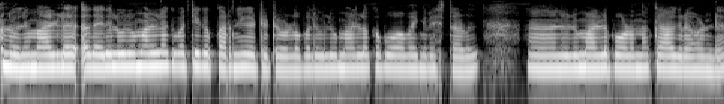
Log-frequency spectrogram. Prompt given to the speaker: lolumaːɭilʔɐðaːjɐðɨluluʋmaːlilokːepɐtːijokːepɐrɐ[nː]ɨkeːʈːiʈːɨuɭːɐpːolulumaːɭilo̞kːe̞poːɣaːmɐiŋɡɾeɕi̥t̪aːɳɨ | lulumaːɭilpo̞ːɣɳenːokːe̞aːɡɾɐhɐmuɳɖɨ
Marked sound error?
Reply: yes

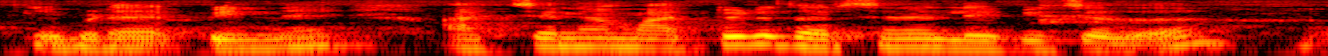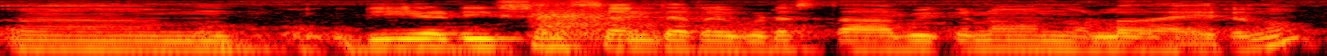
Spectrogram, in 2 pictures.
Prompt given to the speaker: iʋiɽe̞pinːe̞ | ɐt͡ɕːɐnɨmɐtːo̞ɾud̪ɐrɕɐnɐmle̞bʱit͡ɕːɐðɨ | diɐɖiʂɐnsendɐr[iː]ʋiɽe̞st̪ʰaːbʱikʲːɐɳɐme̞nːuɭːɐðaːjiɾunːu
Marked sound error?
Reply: yes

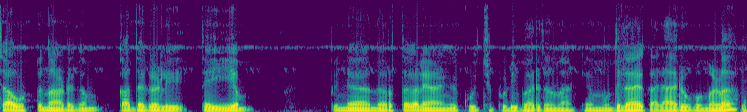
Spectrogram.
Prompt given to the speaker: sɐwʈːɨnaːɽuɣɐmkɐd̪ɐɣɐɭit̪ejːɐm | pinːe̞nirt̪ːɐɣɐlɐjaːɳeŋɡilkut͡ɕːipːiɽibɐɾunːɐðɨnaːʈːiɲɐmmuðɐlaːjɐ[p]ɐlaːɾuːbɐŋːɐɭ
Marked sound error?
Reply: yes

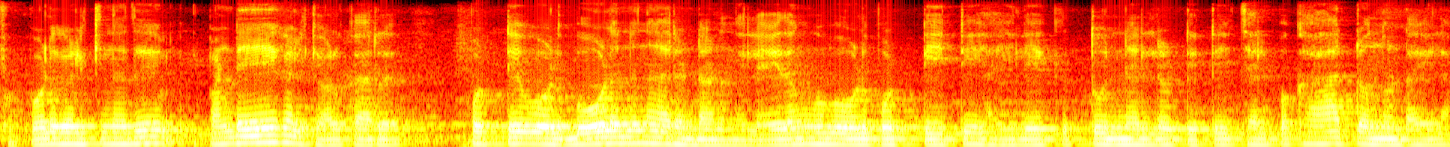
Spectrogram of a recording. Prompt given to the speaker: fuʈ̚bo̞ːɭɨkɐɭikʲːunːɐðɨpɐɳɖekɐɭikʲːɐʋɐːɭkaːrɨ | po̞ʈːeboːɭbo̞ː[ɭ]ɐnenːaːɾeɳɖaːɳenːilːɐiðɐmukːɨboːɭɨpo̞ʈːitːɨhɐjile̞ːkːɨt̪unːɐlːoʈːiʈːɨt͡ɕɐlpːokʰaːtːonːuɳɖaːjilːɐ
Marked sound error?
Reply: no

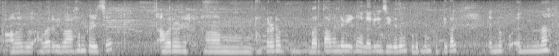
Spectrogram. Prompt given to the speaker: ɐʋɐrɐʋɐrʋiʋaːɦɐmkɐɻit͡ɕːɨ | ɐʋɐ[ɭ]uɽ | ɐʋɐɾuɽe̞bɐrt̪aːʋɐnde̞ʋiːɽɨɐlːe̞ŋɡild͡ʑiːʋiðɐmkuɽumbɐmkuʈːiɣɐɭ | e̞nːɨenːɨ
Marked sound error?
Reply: yes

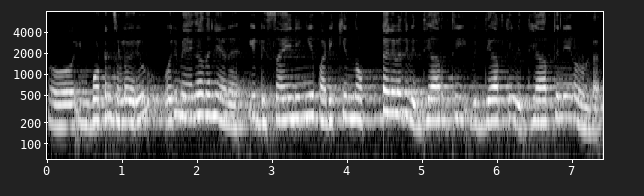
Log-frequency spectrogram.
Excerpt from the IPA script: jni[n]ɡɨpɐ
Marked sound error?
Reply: yes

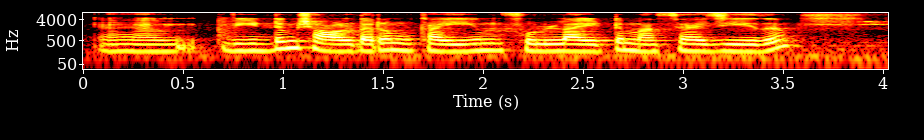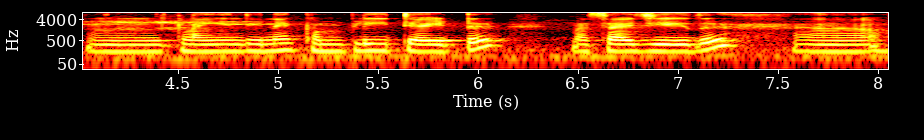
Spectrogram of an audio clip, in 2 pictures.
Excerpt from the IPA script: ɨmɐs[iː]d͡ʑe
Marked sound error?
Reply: yes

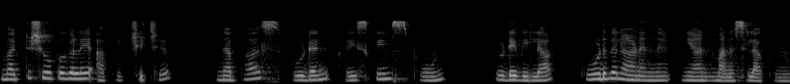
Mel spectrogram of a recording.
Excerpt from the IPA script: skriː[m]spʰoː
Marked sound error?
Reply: no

